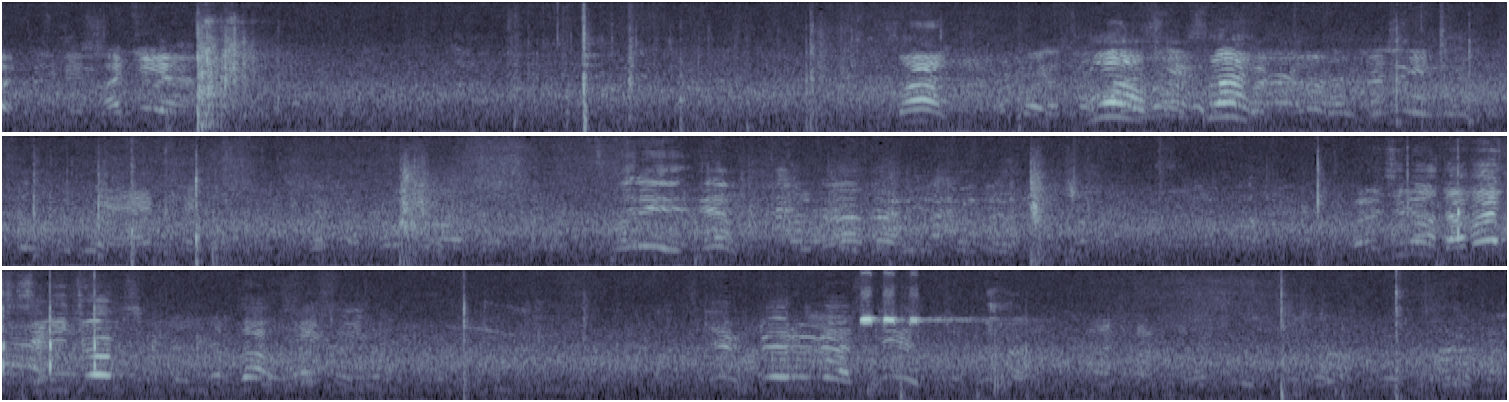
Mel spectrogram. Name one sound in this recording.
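A ball is kicked with dull thuds outdoors.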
